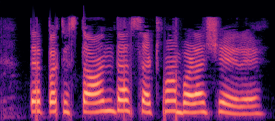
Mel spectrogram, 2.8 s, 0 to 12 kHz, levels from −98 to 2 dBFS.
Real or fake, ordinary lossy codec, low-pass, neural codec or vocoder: real; AAC, 48 kbps; 7.2 kHz; none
